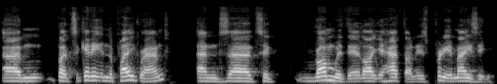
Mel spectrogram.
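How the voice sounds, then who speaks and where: Male podcast host, fairly high voice, upbeat and welcoming. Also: fairly quick, a bit bright. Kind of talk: casual chat.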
